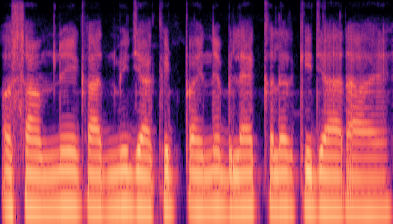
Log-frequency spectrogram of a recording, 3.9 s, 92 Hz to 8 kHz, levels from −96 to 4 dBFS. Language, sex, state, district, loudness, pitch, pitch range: Hindi, male, Uttar Pradesh, Lucknow, -15 LUFS, 125 Hz, 120-125 Hz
